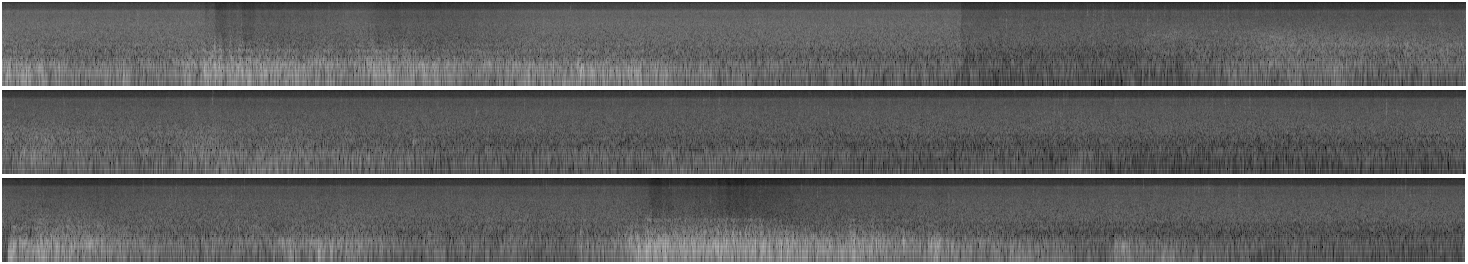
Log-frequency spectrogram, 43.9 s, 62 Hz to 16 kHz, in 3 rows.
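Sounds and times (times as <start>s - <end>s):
loud thunderclap: 0.0s - 8.8s, 11.4s - 22.2s, 29.3s - 41.5s
thunder rumbling: 0.0s - 25.5s, 29.2s - 43.9s
heavy rain: 0.0s - 43.9s.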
